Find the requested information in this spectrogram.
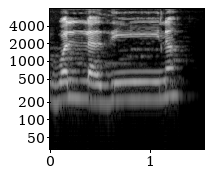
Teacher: तो हम ऐसे पढ़ेंगे वल्लज़ीना, और इसका मखरज भी मैंने आपको बताया था कि ज़ुबान के किनारे को हम ऊपर वाले दांतों के सिरे के साथ लेकर आएंगे तो दाल सा और ज़ा अदा होगा। वल्लज़ीना में या साकिन, उससे पहले ज़ेर है या मद्दा, इसको थोड़ा सा खींच के पढ़ेंगे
